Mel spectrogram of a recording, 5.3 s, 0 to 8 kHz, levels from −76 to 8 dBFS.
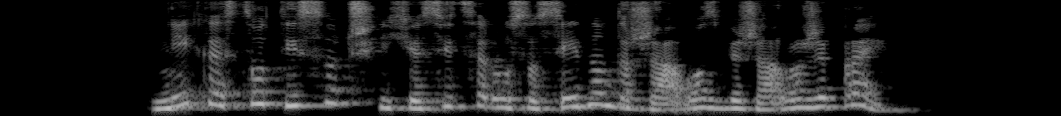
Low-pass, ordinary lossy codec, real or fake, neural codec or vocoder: none; none; real; none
